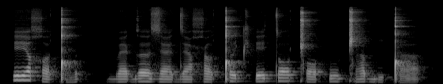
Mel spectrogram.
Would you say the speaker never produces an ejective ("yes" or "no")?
no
